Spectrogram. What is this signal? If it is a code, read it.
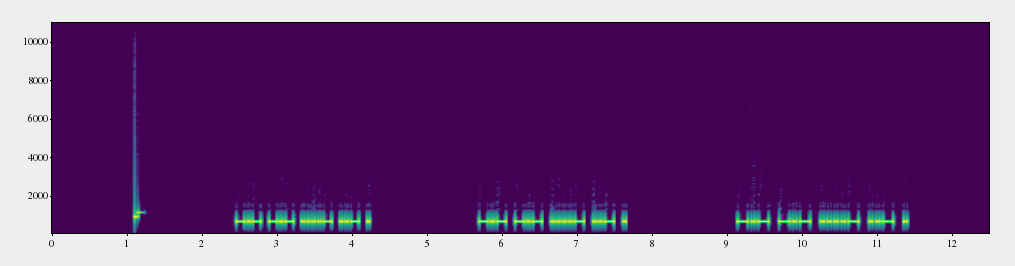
Morse code, heard as a keyed tone, about 29 wpm, 700 Hz. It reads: KK4UE KK4UE KK4UE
